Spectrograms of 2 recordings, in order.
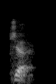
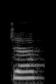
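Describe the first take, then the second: First: The pitch sounds short and choppy. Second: The pitch stays high and level. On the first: "Kind of sounds choppy" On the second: "a higher note and it just stays there"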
